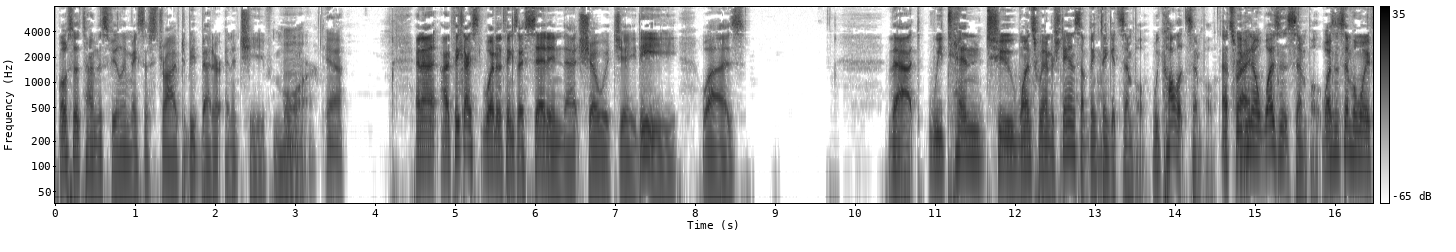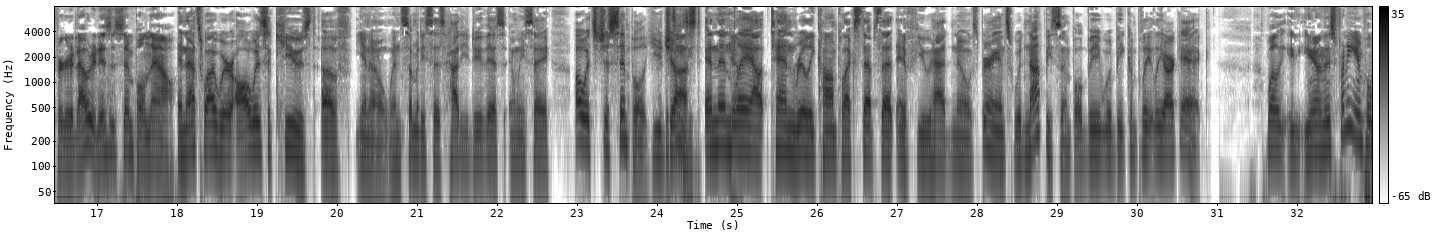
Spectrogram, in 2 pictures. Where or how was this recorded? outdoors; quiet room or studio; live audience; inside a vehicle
quiet room or studio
